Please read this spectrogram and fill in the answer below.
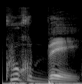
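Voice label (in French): "courber" French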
